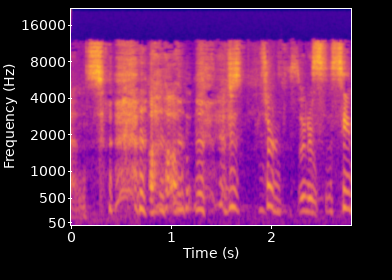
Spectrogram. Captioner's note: laughter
